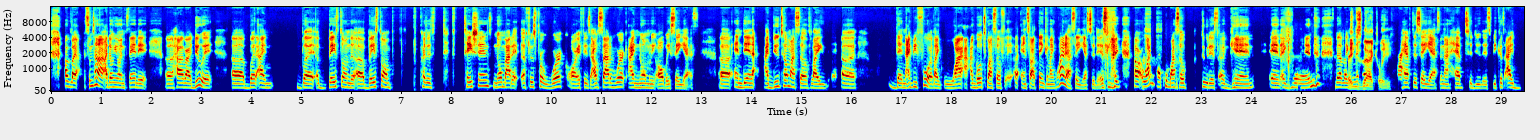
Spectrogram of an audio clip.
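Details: Adult woman who has stuttered since she began to speak, around age 4 or 5, with trouble starting words and repeated, revised phrases: stuttering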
